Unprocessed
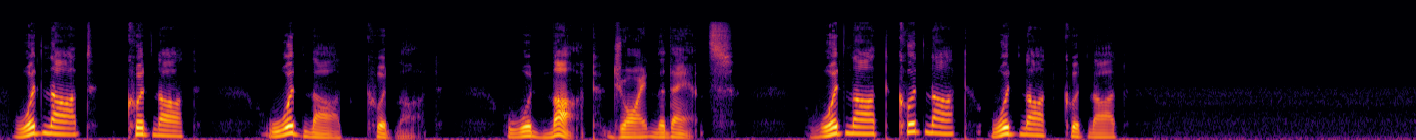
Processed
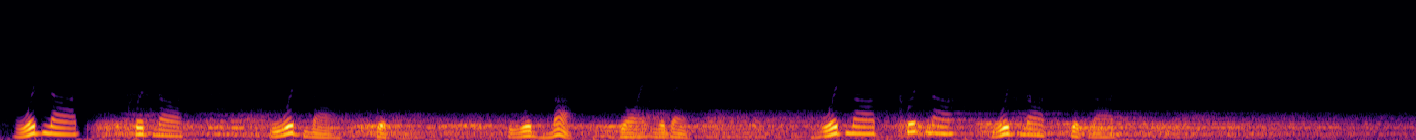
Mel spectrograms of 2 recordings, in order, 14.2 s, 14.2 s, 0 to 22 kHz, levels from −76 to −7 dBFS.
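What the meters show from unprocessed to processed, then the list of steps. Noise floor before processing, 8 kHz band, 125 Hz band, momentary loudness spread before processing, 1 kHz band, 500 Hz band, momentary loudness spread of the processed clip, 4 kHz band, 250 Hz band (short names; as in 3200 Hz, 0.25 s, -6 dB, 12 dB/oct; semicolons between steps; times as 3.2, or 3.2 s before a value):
-57 dBFS, under -35 dB, -1.0 dB, 15 LU, -23.5 dB, -1.5 dB, 18 LU, under -40 dB, +0.5 dB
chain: inverse Chebyshev low-pass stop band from 960 Hz, stop band 40 dB; dynamic EQ 110 Hz, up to -4 dB, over -40 dBFS, Q 2.3; diffused feedback echo 0.91 s, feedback 63%, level -10 dB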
